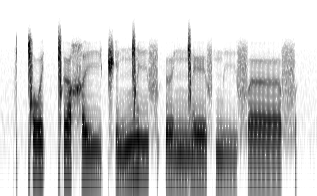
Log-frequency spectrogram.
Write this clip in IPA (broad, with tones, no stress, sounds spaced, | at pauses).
ǀ o˧ e̯ ǀ ɘ˧ χ iː˨ t͡ʃʼ i˨ ŋ͡ǀ iː˦ f ʔ ɘ˨ e̯ ŋ͡ǀ eː˨ f m iː˨ f ɜː˨ f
